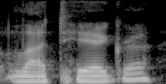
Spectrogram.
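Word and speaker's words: Le Tigre: which made me think of Kathleen Hanna's La Tigre.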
